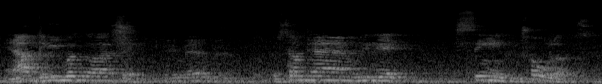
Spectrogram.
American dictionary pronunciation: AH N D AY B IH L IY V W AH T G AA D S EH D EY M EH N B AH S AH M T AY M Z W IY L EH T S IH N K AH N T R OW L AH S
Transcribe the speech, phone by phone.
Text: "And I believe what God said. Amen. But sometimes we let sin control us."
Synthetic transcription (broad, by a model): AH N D AY B IH L IY V W AH T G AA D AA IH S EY EH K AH S AH M T AY M Z W IY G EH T S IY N K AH N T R OW L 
